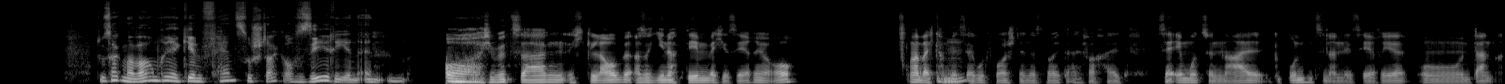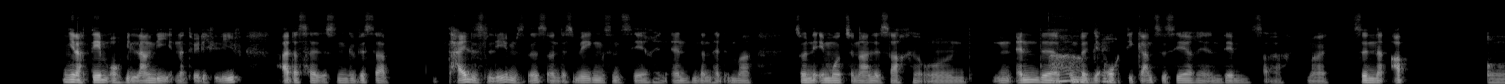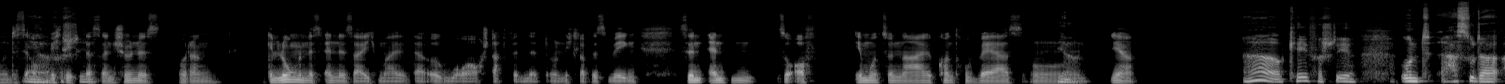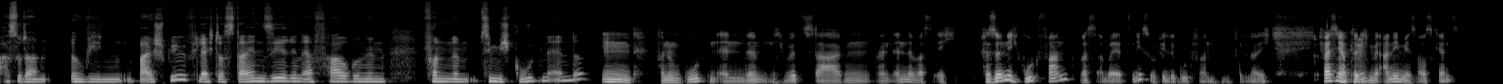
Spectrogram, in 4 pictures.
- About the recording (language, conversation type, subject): German, podcast, Warum reagieren Fans so stark auf Serienenden?
- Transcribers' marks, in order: none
